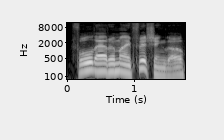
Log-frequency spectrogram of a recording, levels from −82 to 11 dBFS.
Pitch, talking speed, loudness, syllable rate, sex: 145 Hz, 200 wpm, -14 LUFS, 4.8 syllables/s, male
